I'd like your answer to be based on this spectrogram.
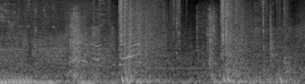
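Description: Bursts of gunfire with booming impacts, dense and chaotic, mixed with voices and other action noise throughout.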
